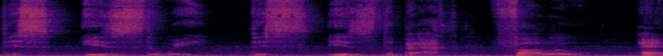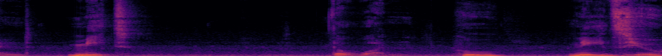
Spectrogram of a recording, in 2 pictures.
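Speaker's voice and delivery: slow, croaking, hiss-like whisper. Telling the group how a propped-up head speaks as they approach, almost hiss-like voice. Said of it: "this almost hiss-like voice".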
